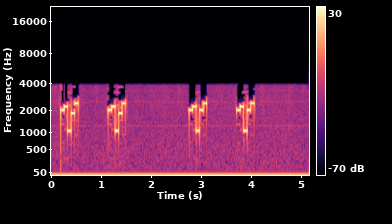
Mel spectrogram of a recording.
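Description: Five-tone selective call (ZVEI), heard as quick runs of five tones, tones of about 70 ms. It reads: 89170 89170 89180 89180
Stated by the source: ZVEI five-tone selective call 89138 received via SDR, from Feuerwehr Orlamünde audio archive.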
